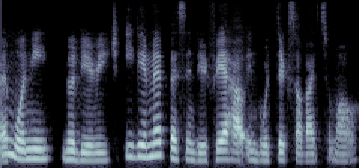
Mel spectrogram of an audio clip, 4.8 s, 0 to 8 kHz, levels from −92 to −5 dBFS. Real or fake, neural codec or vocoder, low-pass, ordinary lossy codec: fake; codec, 16 kHz, 0.5 kbps, X-Codec, HuBERT features, trained on LibriSpeech; none; none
